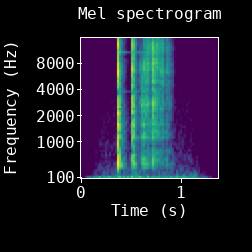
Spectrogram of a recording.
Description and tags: Dropping, Metal Pin on Wood, B
A sound of a metal pin being dropped on a wooden desk from about 50cm. I recorded this for a university short film project where I had to add sound and music. You can watch the short where I used this sound over here ("Sebastian's Voodoo").
An example of how you might credit is by putting this in the description/credits:
The sound was recorded using a "H6 (XY Capsule) Zoom recorder" on 11th December 2017.
fall, dropping, drop, wooden, pin, wood, hit, desk, falling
